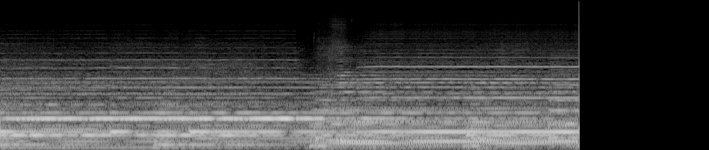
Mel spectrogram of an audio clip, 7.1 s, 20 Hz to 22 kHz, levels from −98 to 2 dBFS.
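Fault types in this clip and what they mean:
Cut-off end: The music stops abruptly at 5.78 s, in the middle of the sound. There is no fade and no natural decay. The signal drops straight to digital silence, which lasts until the clip ends about 1.3 seconds later. This happens when the final buffers of audio are never written or never reach playback. The recording simply ends where the data ran out. The ending sounds chopped, not finished.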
